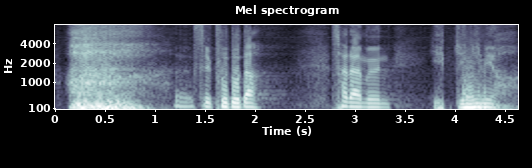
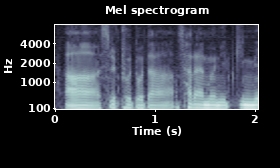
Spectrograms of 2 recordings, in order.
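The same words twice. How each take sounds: First: It is read with a sorrowful, sighing tone. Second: It is read flatly, without feeling.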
